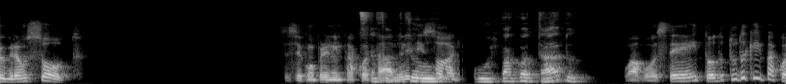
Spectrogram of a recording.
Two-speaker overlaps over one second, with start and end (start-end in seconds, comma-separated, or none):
3.2-4.6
